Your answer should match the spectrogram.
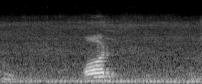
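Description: A pause in a man's speech filled with steady background noise, broken by one short spoken word about a second in.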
